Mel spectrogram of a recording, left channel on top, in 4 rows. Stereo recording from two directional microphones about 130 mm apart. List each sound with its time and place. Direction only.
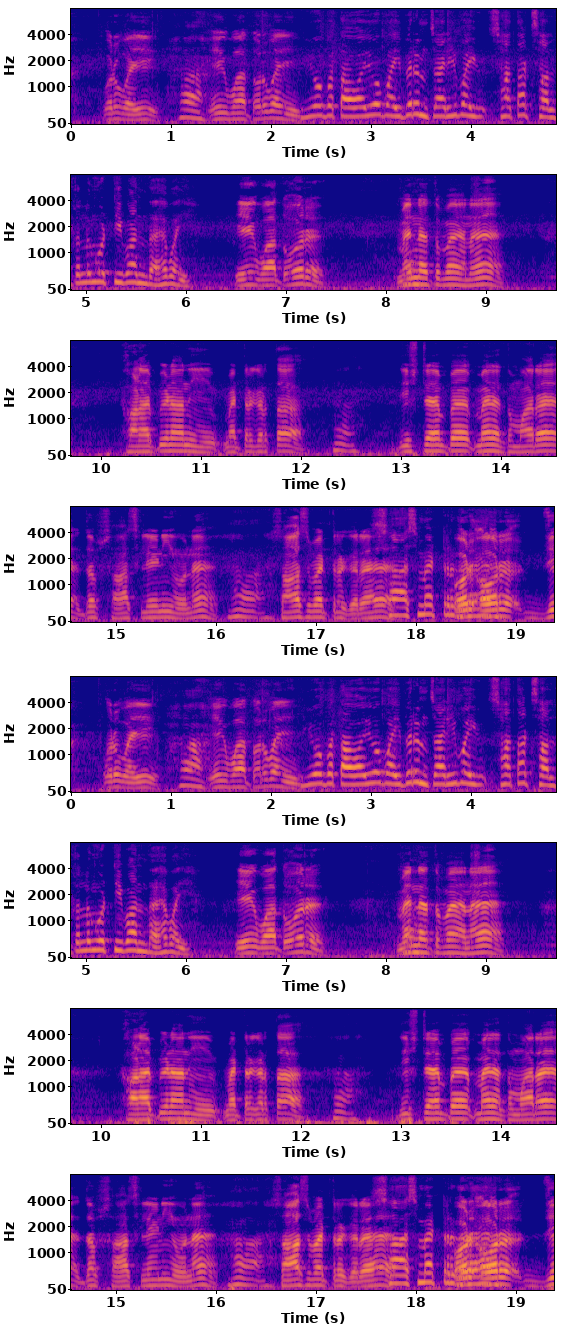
0.3 s a man's voice: 15° left (ahead or behind)
10.2 s speech: 10° left (ahead or behind)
